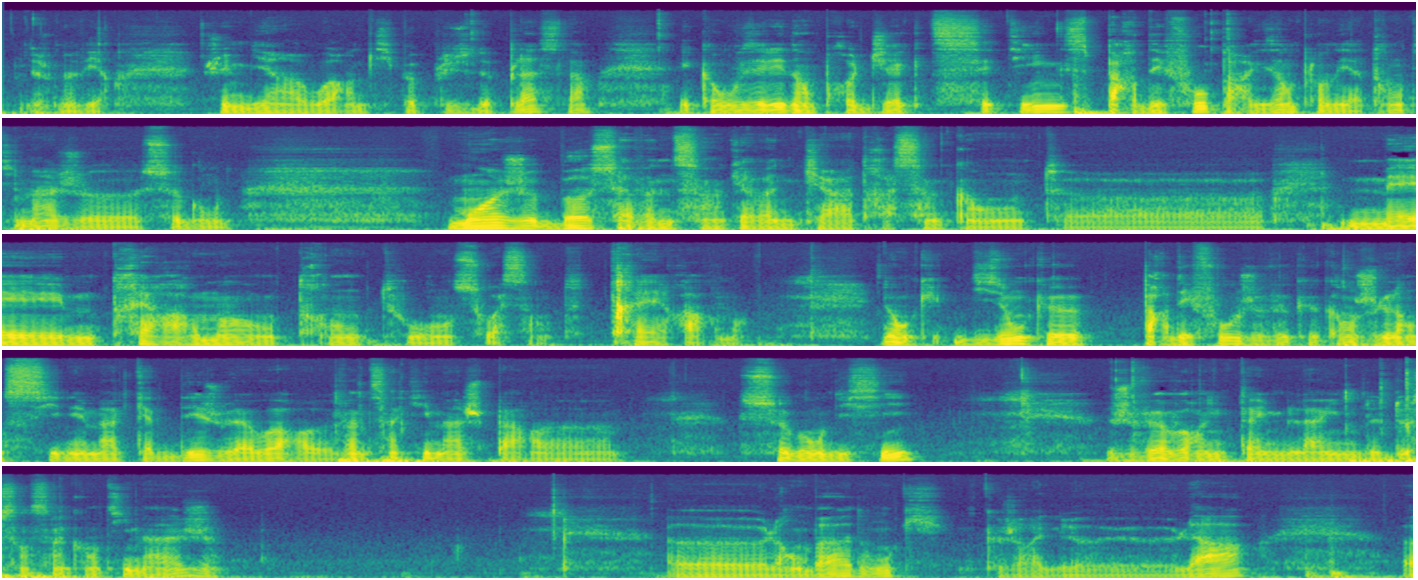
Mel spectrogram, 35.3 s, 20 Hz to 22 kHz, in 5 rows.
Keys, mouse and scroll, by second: 2.3 click, 6.0 click, 26.7 click.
